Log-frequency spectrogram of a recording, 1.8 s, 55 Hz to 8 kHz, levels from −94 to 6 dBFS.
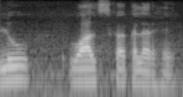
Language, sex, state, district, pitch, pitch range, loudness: Hindi, male, Assam, Hailakandi, 115 Hz, 100-120 Hz, -20 LUFS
